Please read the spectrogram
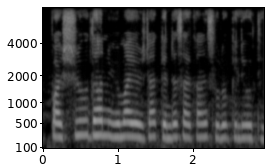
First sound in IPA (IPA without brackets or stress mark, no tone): p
